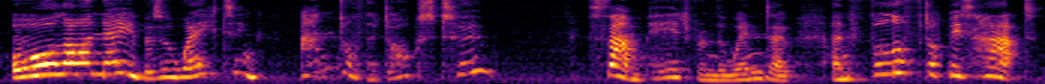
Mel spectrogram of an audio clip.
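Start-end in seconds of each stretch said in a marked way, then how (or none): 0.1-1.8 high, loud, thrilled marvelling; grinning amazement. A narrator's reading. Shifty points out the waiting neighbours, thrilled. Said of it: "grinned Shifty". 2.0-3.3 high, softer tail of wonder; grinning amazement. A narrator's reading. Shifty spots more customers in the queue, delighted. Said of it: "grinned Shifty".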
